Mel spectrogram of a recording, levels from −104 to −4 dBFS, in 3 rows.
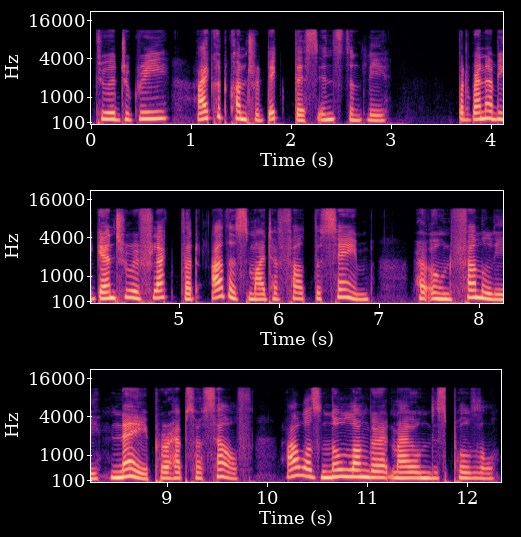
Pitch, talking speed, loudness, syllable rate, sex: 215 Hz, 160 wpm, -19 LUFS, 4.9 syllables/s, female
